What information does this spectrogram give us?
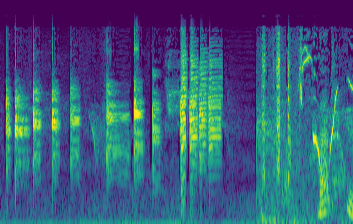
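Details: Male lyrebird in forest mimics a camera shutter and a motor drive, with harsh clattering bursts in quick runs, then a noisier passage with sliding whistled notes, singing complex song to attract females to admire his plumes.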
